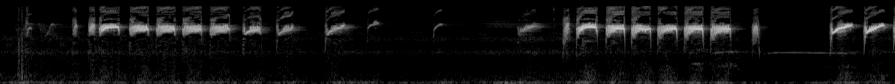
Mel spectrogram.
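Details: Decoy sunbird known in Vietnam as 'hút mật 5 màu', singing competitively: fast, even trains of shrill, high notes in two long runs, with a few single upswept whistles between and after them.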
